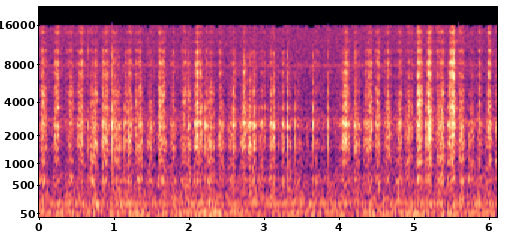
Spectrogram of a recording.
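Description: A blue stylus scratches repeated hatching strokes into the lower part of the design on a black-coated scratch-art paper board, held flat by a long-nailed hand. The result is a steady, dry, rasping scratch with rhythmic stroke pulses, over a faint low hum.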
